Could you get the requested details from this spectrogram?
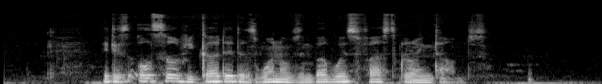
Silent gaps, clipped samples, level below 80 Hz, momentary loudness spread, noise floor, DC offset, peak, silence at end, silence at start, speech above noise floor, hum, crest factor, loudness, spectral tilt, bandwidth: none; under 0.1%; -36 dBFS; 22 LU; -43 dBFS; under 0.1%; -2 dBFS; 0.3 s; 0.85 s; 29 dB; none; 14 dB; -15 LUFS; -7 dB/octave; 11.5 kHz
